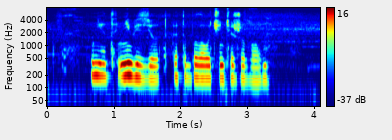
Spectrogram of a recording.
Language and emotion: Russian, sad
